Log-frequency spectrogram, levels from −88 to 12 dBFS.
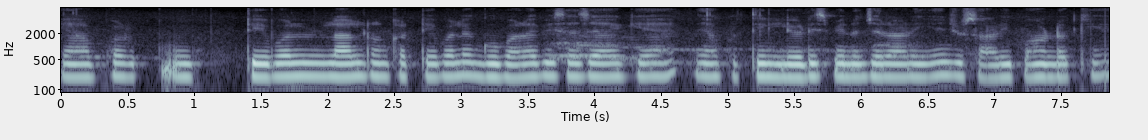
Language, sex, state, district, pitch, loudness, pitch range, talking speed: Hindi, female, Bihar, Vaishali, 205 Hz, -17 LUFS, 200-205 Hz, 215 wpm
